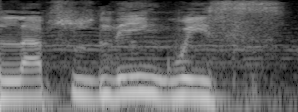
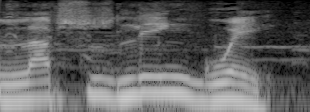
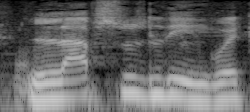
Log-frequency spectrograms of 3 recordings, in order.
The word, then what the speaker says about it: lapsus linguae: Eh, bueno, Marta, y, a los que lo dicen en radio así, no es lapsus linguis, sino lapsus lingüe. Eh, se escribe ah, ah, linguae. En la, eso es latín, ¿no? Lapsus linguae, y se pronuncia, la pronunciación más recomendable es lapsus lingue, que quiere decir error, error involuntario al hablar.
